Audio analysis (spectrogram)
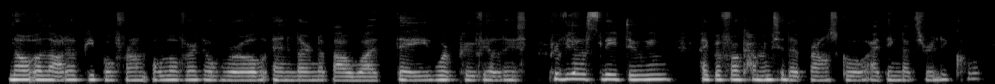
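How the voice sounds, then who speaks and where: A woman from Taiwan introduces herself on a panel in a very dark, mellow voice. She speaks in a flat, even line. Her manner is friendly and steady. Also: mid-range voice. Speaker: graduate student panelist.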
